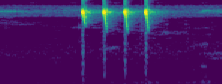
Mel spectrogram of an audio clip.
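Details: Blue-crowned hanging parrot lure call meant to make quiet birds answer: a brisk burst of four piercing, very high chips evenly spaced, over a constant thin high-pitched whine.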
